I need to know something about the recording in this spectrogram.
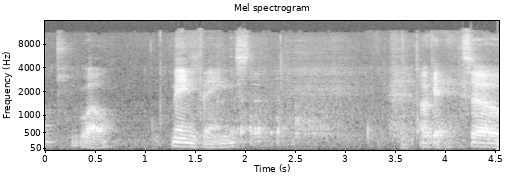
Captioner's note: sighs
